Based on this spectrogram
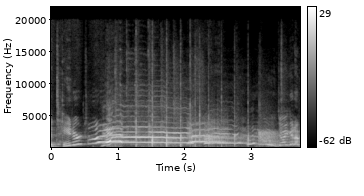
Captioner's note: cheers and claps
